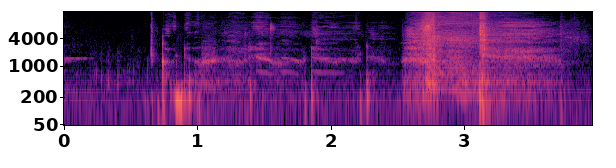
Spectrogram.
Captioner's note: exhales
